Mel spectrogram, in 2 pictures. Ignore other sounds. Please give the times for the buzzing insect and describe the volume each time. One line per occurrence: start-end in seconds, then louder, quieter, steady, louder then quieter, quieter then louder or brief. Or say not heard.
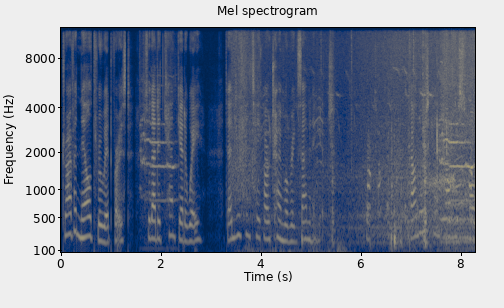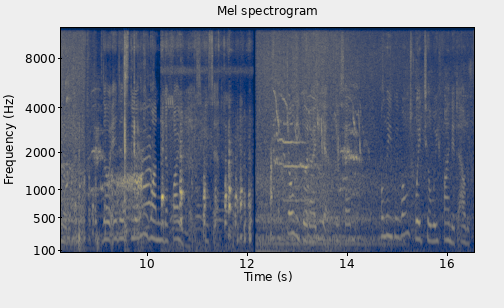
3.4-8.8 louder
12.2-16.4 quieter.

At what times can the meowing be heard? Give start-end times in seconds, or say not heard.
1.6-2.4, 7.5-9.2, 12.5-14.3.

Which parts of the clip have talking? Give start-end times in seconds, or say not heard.
0.0-5.5, 7.0-11.5, 12.8-16.4.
